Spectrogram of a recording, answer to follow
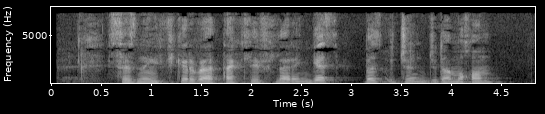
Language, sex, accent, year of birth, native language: Uzbek, male, Samarqand, 2002, Uzbek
